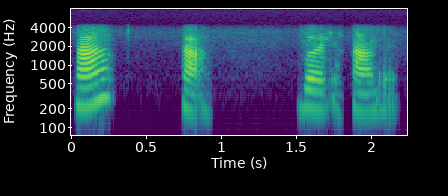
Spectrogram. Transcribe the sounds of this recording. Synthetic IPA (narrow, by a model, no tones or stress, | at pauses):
ɦã | ɦã | bəɾɦãbə̰ɾ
